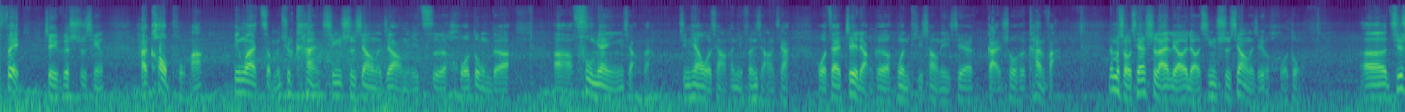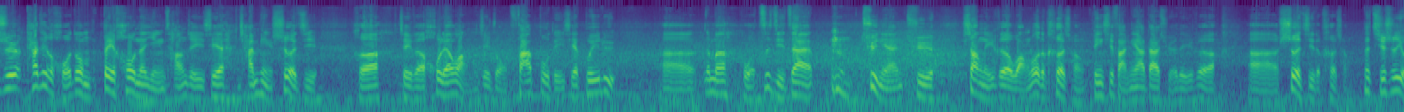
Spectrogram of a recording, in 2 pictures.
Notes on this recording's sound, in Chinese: 这期在上班路上录制的节目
